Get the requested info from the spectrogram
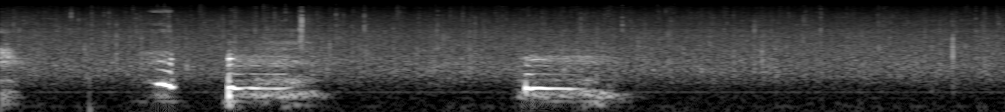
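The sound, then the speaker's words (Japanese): Steady rain falling with a continuous soft hiss throughout, interrupted by a few brief, tonal sounds near the start and middle, with no one speaking. “まあ雨嫌いじゃないから。”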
